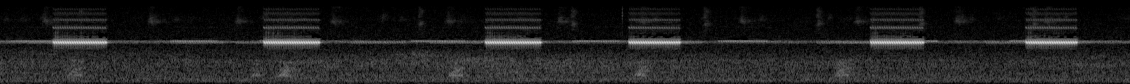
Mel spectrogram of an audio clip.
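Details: Cricket chirping in loud, piercing, high-pitched bursts lasting about half a second, six bursts at slightly uneven intervals of around two seconds, over a steady faint high tone and soft background noise.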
